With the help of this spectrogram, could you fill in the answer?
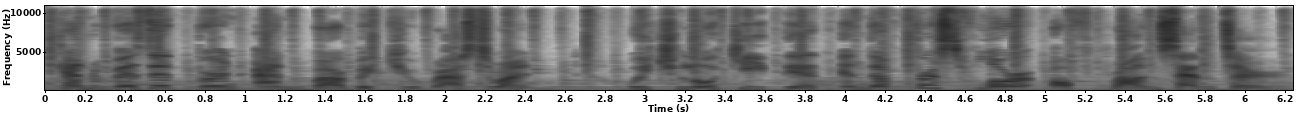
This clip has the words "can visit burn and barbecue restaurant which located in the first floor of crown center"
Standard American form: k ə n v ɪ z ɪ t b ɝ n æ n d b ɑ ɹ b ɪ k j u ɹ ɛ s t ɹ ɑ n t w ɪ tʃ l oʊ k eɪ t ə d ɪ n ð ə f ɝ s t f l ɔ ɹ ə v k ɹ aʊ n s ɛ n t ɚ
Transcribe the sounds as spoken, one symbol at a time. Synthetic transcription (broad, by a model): k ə n v ɪ z ɪ t b ɝ n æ n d b ɑ ɹ b ɪ k j u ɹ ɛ s t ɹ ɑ n w ɪ tʃ l oʊ k eɪ t ə d ɪ n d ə f ɝ s t f l ɔ ɹ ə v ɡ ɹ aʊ n s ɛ n t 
